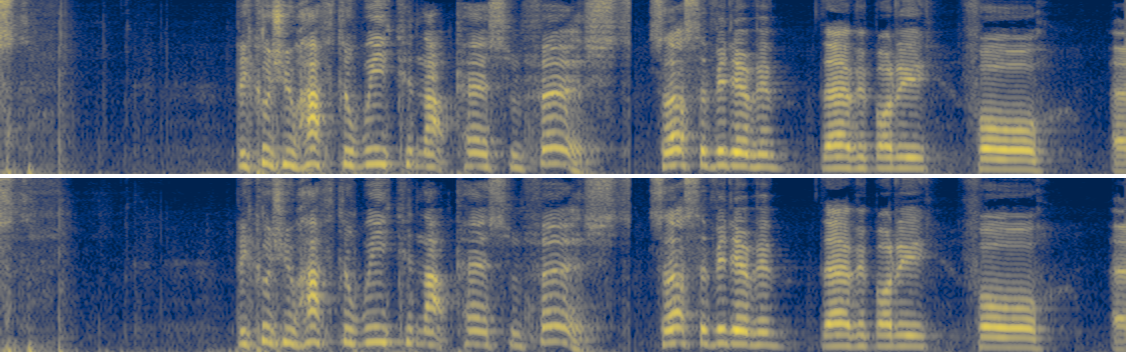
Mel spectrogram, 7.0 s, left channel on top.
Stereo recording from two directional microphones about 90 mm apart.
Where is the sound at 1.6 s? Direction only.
30° left (ahead or behind).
